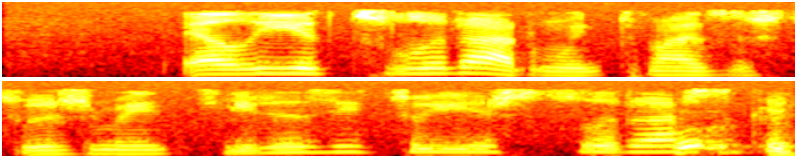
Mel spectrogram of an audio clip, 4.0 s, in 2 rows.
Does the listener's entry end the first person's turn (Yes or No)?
Yes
